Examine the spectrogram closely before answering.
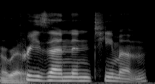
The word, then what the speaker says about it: presentiment: Address pronunciation. Presenant.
